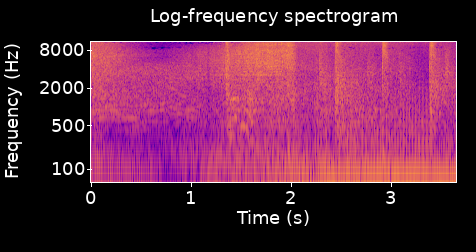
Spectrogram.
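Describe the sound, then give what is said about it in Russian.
A car engine roars, its deep rumble building louder over a few seconds, with sharp bursts punctuating the revving. “Моторы. Моторы.”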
